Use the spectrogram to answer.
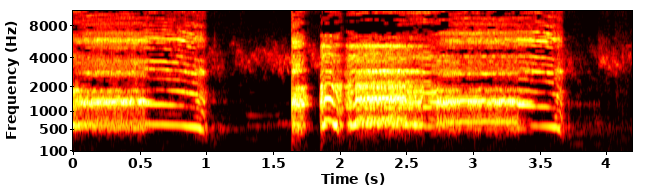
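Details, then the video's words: Rooster crowing twice: the end of a harsh, drawn-out crow sliding down, a pause, then a choppy start into another long, loud, hoarse crow of nearly two seconds ending with a downward bend. "My rooster sings"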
